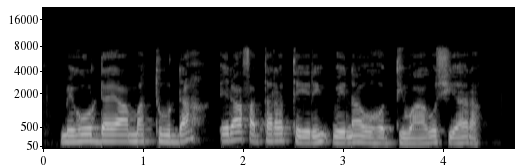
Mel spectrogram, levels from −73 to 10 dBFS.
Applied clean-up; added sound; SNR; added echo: none; none; none; none.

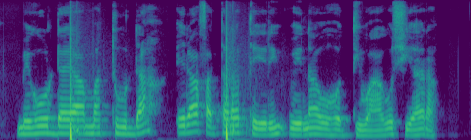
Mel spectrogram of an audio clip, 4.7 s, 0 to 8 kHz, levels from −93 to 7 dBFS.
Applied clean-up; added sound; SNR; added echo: none; Fireworks; 4 dB; none.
